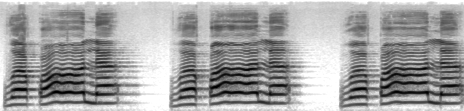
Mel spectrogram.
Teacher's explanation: وقال لا نہیں بولنا، وقال، اور یہاں پر قا نہیں بولیں گے، قا گول کرتے ہوئے، الف بھی موٹا ہوگا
